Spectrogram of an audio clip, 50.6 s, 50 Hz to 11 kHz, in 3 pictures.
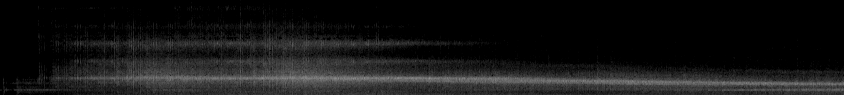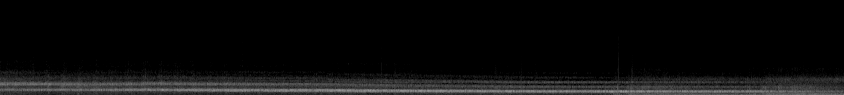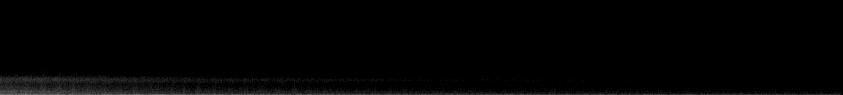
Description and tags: Sounds that I recorded from machines such as tyre alignments, hydraulic presses, drill presses, air compressors etc. I then processed them in ProTools with time-compression-expansion, reverberation, delays & other flavours. I think I was really into David Lynch films in 2007 when I made these...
